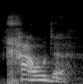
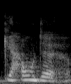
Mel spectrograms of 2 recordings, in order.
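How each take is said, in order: First: The G is a throaty ch-like sound. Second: The G is a hard English G sound.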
